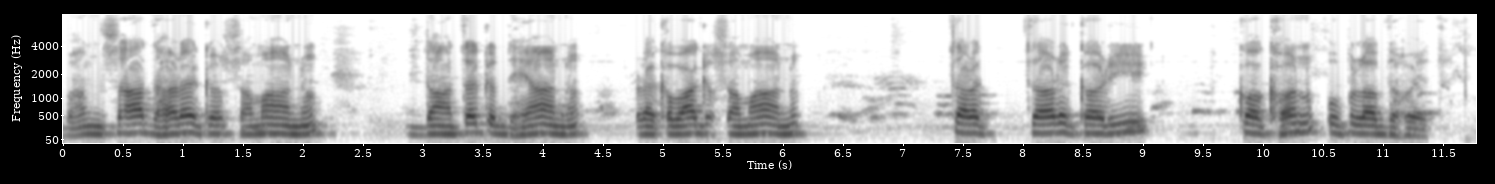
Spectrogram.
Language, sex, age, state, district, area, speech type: Maithili, male, 60+, Bihar, Muzaffarpur, urban, read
